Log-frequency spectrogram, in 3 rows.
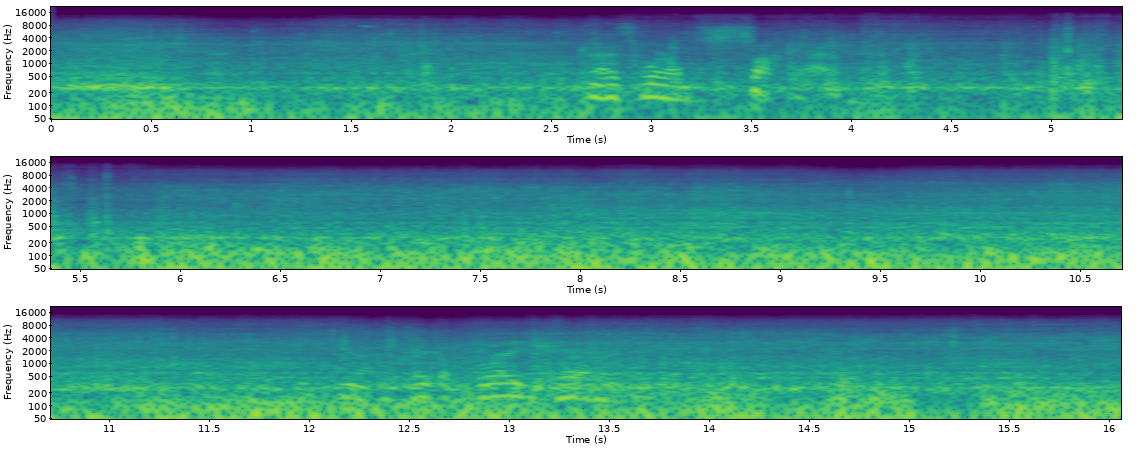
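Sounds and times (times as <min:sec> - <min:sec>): bike tyre rumble: 0:00.0 - 0:16.0
wind noise on microphone: 0:00.0 - 0:16.0
bike knocks: 0:03.8 - 0:06.0.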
